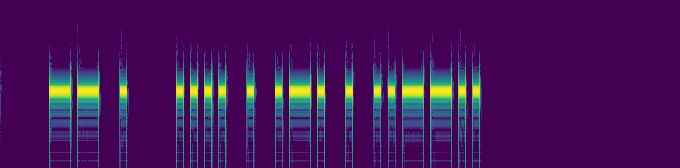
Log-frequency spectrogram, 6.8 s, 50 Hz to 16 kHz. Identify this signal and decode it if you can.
Morse code, heard as a keyed tone, about 17 wpm, 700 Hz. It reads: ME HERE?
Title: Sentences from Top 1200 Words 17wpm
